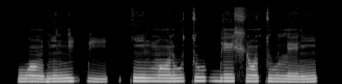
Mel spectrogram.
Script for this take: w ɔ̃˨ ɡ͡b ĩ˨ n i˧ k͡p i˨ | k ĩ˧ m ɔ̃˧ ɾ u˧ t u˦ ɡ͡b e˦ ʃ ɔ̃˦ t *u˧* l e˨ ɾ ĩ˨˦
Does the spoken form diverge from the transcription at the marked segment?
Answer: no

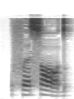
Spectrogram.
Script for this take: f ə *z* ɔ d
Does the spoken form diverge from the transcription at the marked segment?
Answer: yes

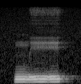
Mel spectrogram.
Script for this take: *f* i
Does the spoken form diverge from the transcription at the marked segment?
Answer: yes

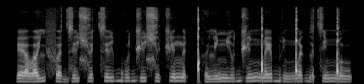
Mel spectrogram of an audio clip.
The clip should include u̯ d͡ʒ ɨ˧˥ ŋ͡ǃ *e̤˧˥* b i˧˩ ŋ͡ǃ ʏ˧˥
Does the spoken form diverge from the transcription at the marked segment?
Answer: yes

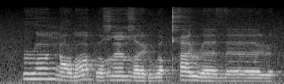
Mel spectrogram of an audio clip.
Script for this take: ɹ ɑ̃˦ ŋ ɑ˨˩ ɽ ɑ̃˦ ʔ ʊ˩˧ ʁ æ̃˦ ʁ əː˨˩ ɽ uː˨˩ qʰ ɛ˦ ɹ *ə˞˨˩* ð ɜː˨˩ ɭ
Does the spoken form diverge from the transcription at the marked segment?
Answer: yes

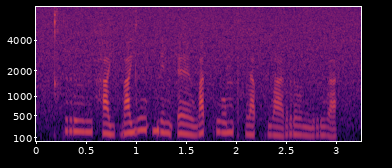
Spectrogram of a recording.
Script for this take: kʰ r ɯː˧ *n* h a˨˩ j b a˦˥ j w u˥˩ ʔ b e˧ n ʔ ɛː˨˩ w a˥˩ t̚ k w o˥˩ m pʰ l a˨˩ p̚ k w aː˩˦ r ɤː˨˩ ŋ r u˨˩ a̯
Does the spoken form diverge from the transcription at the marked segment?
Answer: yes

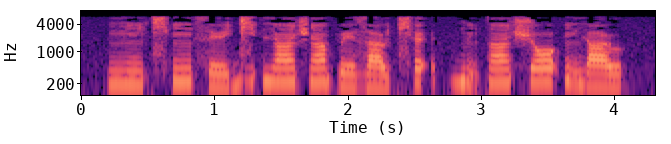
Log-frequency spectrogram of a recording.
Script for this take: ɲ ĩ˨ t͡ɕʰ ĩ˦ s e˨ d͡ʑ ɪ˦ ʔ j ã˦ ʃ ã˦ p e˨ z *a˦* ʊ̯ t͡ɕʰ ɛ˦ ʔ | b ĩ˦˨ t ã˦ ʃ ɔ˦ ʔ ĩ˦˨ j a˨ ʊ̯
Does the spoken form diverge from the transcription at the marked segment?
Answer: yes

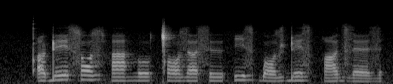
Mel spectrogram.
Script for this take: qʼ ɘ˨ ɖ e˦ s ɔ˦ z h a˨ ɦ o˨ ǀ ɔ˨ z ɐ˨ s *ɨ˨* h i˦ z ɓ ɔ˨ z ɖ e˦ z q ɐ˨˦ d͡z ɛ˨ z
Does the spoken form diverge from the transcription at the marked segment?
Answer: no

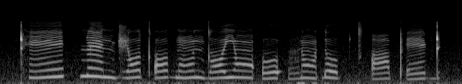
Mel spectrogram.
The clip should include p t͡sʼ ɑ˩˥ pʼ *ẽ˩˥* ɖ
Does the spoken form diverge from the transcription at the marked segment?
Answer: yes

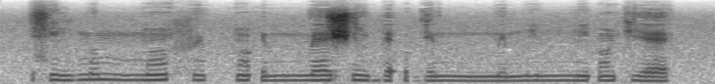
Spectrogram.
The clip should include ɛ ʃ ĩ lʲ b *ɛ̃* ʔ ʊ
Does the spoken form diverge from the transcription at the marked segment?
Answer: yes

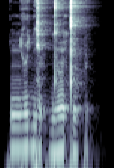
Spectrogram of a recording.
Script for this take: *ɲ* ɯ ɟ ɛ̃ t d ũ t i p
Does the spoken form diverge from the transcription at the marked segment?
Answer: no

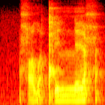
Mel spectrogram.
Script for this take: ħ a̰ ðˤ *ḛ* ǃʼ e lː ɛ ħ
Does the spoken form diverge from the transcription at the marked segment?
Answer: no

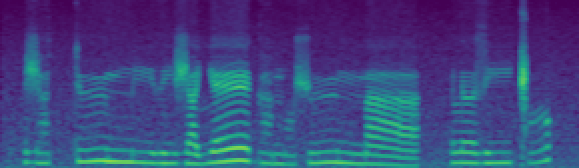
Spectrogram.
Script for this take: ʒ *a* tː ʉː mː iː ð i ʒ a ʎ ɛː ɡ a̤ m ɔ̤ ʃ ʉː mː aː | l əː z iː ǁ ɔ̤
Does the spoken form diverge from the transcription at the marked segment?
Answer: yes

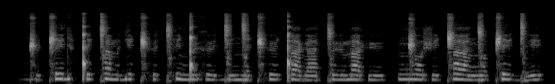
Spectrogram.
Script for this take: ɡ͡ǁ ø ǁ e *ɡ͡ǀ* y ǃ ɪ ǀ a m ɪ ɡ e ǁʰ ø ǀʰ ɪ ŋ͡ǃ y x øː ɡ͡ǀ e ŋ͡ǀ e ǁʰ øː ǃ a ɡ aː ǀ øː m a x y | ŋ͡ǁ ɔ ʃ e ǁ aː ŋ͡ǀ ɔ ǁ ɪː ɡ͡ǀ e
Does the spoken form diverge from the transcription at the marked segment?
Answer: yes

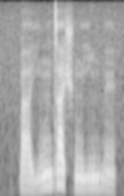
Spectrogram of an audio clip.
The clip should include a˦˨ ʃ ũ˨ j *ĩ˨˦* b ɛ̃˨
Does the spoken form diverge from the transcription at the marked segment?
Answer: yes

